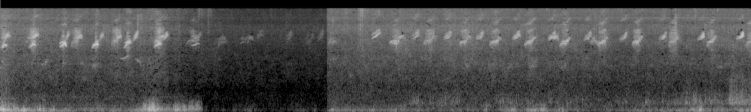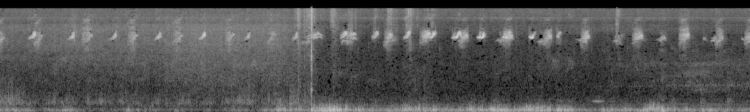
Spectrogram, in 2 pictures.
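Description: Bulbul nestlings begging: a rapid series of short, high chirps, about three a second, growing denser and louder in the last third. The sound drops out to near silence for about two seconds, roughly four seconds in, and a low rumble lies underneath at the start and near the end.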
